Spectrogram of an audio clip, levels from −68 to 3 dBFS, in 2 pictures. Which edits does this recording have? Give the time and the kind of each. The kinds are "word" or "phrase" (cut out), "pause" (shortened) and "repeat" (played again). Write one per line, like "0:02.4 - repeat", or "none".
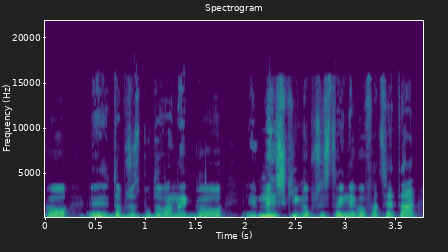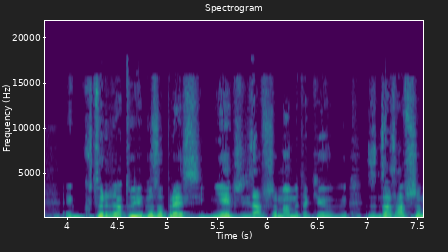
none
